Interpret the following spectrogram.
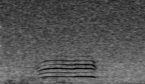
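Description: A single high-pitched call from a voice shouting across the field, held for about a second, under low crowd and field noise.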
